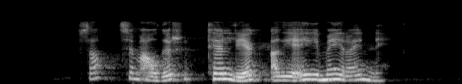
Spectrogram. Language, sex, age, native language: Icelandic, female, 30-39, Icelandic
